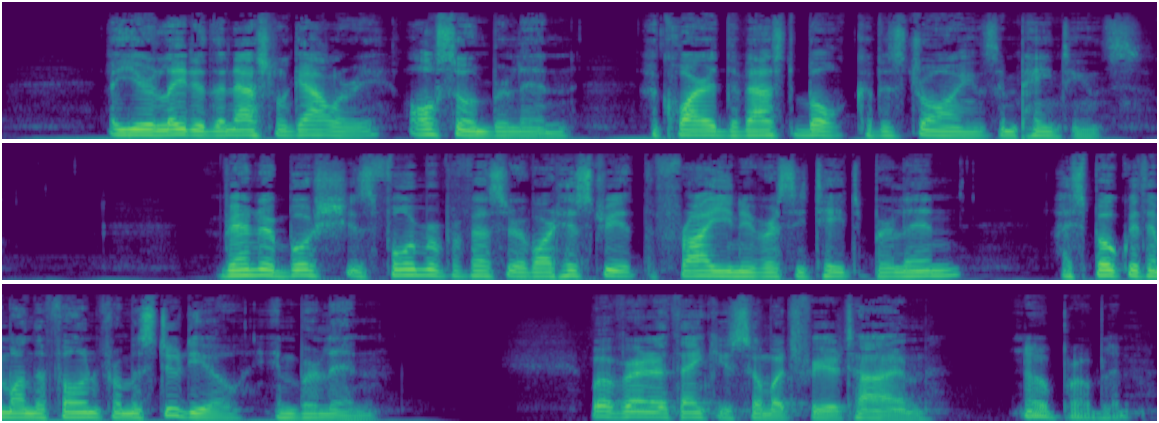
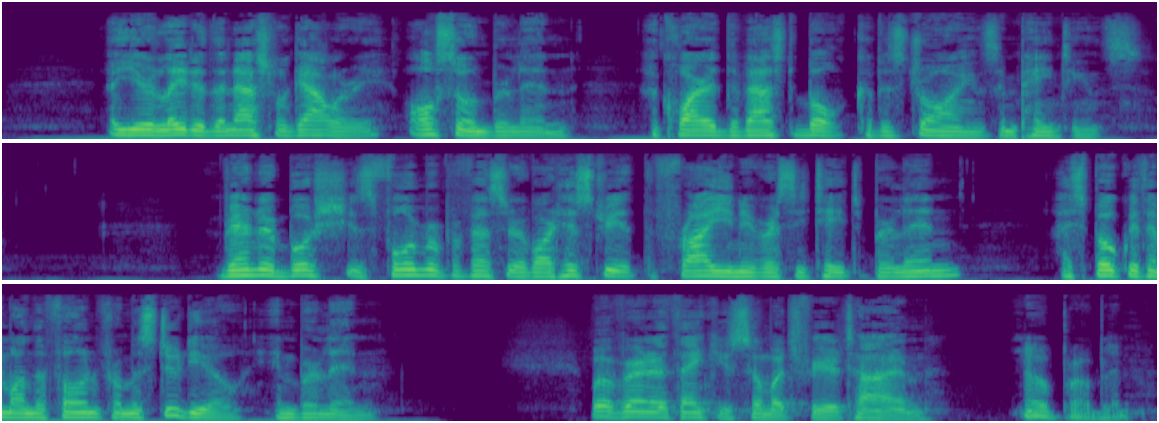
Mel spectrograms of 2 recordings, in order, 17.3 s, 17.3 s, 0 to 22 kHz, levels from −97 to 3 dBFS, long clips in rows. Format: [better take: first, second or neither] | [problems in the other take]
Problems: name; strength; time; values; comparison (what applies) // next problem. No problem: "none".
first | garbled, watery; slightly; nothing above 15 kHz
